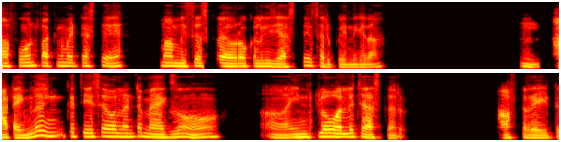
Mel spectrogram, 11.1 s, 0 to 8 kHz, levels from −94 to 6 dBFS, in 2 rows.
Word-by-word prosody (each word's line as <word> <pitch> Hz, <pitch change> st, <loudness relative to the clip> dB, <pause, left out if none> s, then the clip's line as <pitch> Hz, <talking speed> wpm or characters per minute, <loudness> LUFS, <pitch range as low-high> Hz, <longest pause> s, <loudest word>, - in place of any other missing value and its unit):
Phone 150 Hz, +2 st, 0 dB
పక్కన 145 Hz, +1 st, -1 dB
పెట్టేస్తే, 140 Hz, -2 st, -3 dB, 0.5 s
మా 145 Hz, -, +4 dB
మిసెస్‌కో 140 Hz, +2 st, -1 dB
ఎవరోకళ్ళకి 130 Hz, 0 st, +1 dB
జేస్తే 115 Hz, +8 st, -2 dB
సరిపోయింది 105 Hz, -5 st, -4 dB
గదా! 105 Hz, +1 st, -4 dB, 1.5 s
హ్మ్. 110 Hz, -3 st, -2 dB, 0.2 s
ఆ -, -, +6 dB
టైంలో 120 Hz, -, +3 dB
ఇంక 185 Hz, +1 st, -7 dB
చేసేవాళ్ళంటే, 160 Hz, 0 st, +1 dB
మాక్సిమం 135 Hz, +2 st, +2 dB, 0.8 s
ఆహ్, 120 Hz, -1 st, -1 dB
ఇంట్లో 140 Hz, +4 st, +3 dB
వాళ్ళే 150 Hz, +1 st, +6 dB
చేస్తారు. 120 Hz, -5 st, 0 dB, 1.0 s
ఆఫ్టర్ 120 Hz, 0 st, -3 dB
8:00 115 Hz, +1 st, -3 dB
130 Hz, 115 wpm, -23 LUFS, 120-150 Hz, 1.5 s, ఆ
